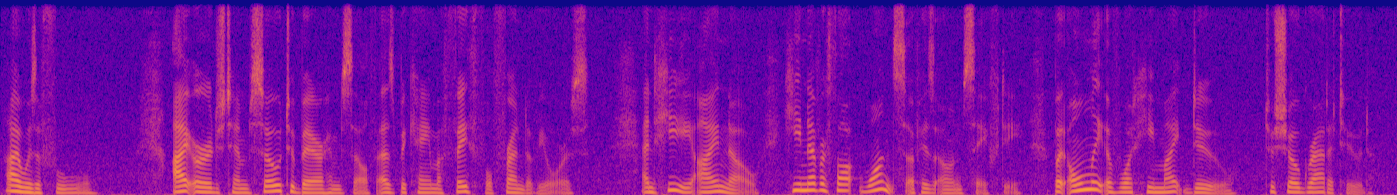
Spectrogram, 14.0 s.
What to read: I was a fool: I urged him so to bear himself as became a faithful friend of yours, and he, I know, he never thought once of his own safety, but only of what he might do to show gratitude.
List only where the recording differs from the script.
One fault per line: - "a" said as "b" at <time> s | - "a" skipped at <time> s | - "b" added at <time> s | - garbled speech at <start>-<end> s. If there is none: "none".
none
